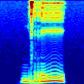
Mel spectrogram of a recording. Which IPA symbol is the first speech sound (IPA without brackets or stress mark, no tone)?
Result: ɡ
